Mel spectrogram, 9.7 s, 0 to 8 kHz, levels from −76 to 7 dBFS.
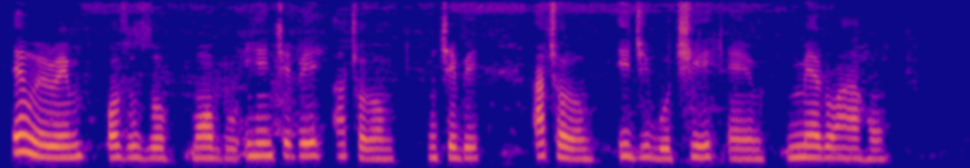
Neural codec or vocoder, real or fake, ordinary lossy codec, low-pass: none; real; none; none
